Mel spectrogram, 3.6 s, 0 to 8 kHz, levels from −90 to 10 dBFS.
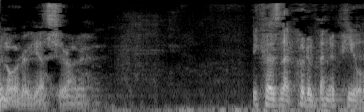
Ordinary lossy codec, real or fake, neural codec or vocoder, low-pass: MP3, 32 kbps; fake; codec, 16 kHz in and 24 kHz out, 2.2 kbps, FireRedTTS-2 codec; 7.2 kHz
